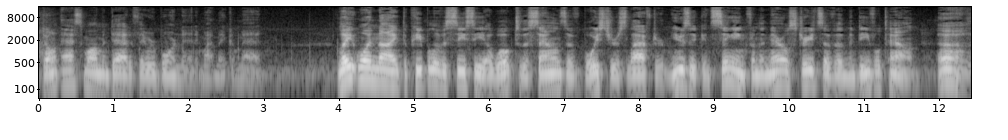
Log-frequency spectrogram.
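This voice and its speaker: Someone reading a kids story out loud, playful n expressive, medium pitch voice. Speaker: story reader for all ages. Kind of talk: children's story read aloud.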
